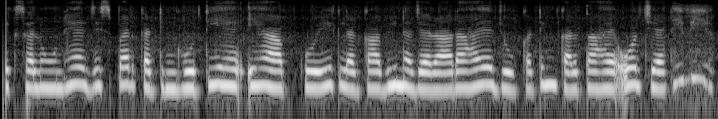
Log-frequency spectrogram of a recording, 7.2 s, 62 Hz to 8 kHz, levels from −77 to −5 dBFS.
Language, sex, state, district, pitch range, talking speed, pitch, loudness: Hindi, female, Uttar Pradesh, Deoria, 215-245 Hz, 185 wpm, 220 Hz, -20 LUFS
